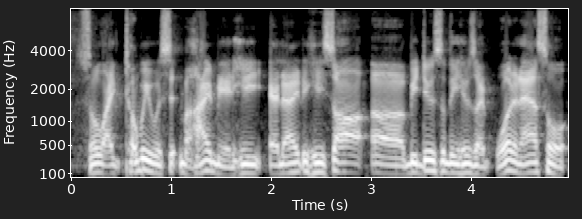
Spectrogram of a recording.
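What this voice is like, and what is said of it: Imitates another person's voice. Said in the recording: “your impression of Seth Rogen recounting that story”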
